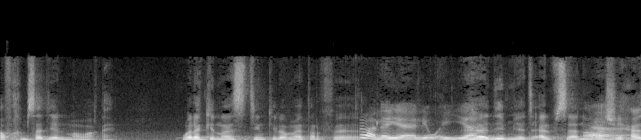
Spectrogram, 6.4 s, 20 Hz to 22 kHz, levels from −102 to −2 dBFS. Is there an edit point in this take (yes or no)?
yes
